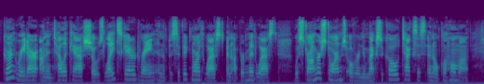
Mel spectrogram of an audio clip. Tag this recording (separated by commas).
Speech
